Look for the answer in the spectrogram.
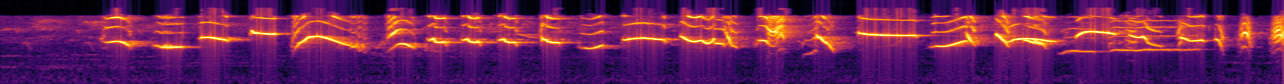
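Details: White-rumped shama song for provoking other shamas, a long energetic stream of varied whistles, upward and downward slurs and crisp notes, ending in clear drawn-out whistles.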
